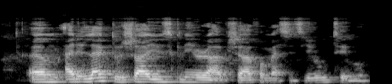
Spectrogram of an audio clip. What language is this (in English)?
Nigerian Pidgin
